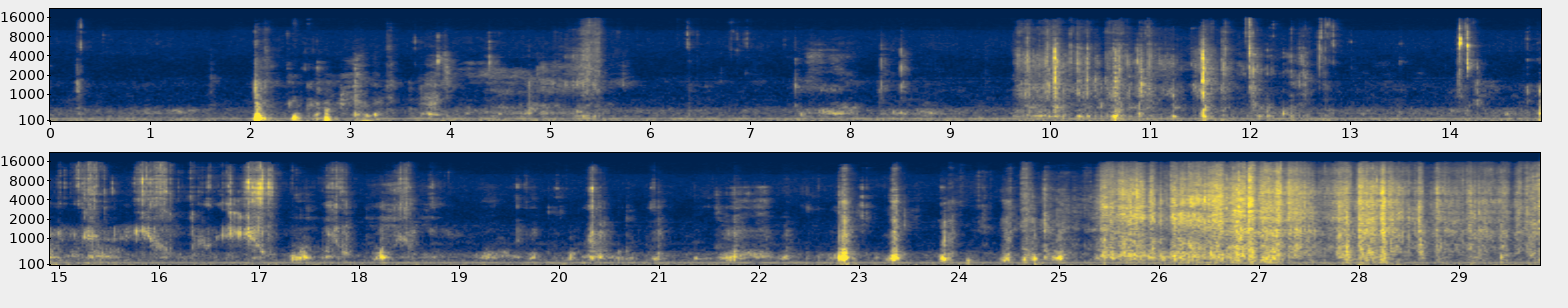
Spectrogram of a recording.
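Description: Close-miked crunching and chewing of crispy fried food, including curly fries, in scattered bites that grow busier about a third of the way in. Near the end a paper napkin rustles steadily as it is wiped across the mouth.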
